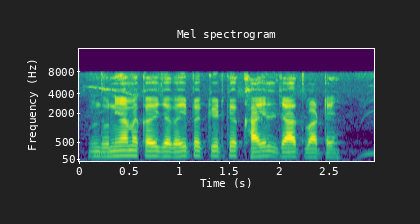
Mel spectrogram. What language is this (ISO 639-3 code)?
bho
